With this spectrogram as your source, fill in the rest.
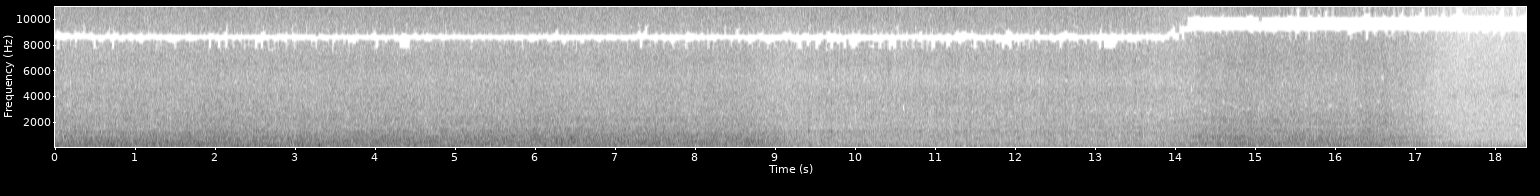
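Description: A rocky stream rushes and splashes over boulders.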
